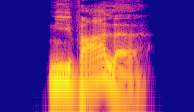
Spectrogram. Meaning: inflection of nival: 1. strong/mixed nominative/accusative feminine singular 2. strong nominative/accusative plural 3. weak nominative all-gender singular 4. weak accusative feminine/neuter singular
- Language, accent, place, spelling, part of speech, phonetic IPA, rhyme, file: German, Germany, Berlin, nivale, adjective, [niˈvaːlə], -aːlə, De-nivale.ogg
